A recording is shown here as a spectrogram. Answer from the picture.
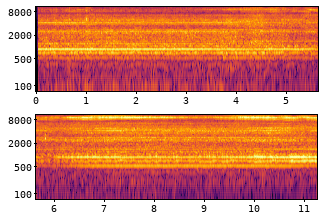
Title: weird sound and vibration coming out of my DJI Radio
